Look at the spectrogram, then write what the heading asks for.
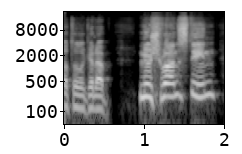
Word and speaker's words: Neuschwanstein: It's called Neuschwanstein. Here, look at it. I'll show you a picture. Let's see. It's spelled different. Neuschwanstein.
